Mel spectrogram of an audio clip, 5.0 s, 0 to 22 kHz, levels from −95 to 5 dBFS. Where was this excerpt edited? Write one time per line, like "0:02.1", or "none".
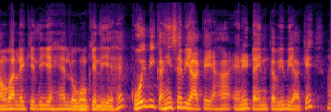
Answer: none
